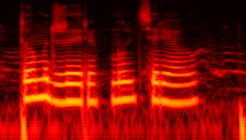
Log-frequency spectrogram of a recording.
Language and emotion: Russian, neutral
